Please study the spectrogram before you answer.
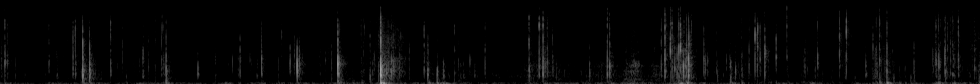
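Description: A clear plastic sheet of inflated air-cushion packaging with thin, hollow air-filled chambers is held against the chest and pressed and rubbed with fingertips and palms in fingerless gloves. Dense, irregular crinkling and crunching fills the clip, with sharp broadband crackles reaching bright highs over a soft, quiet background.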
